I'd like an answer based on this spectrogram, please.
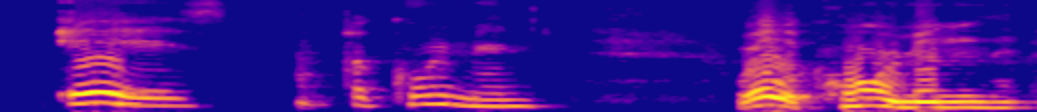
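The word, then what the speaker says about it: corpsman: PS M A N A lot of people say corpse man and that's incorrect because it signifies a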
